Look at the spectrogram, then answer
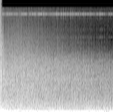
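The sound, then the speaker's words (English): A battle sound effect of blazing guns and sinking ships in a naval battle: a loud, continuous rumble of explosions with bursts of gunfire, a dense low-heavy roar that stays steady and fades slightly in the upper range, with no voices. “An epic battle begins. Guns blaze, ships sink to the bottom of the ocean.”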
